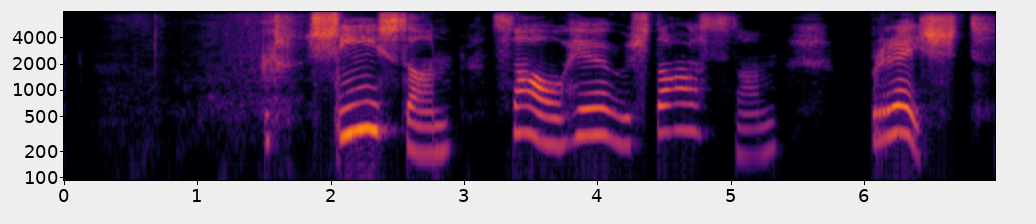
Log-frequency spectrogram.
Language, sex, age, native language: Icelandic, male, 8, Icelandic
